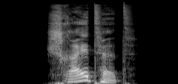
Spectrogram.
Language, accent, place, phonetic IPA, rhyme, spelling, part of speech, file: German, Germany, Berlin, [ˈʃʁaɪ̯tət], -aɪ̯tət, schreitet, verb, De-schreitet.ogg
- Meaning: inflection of schreiten: 1. third-person singular present 2. second-person plural present 3. second-person plural subjunctive I 4. plural imperative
